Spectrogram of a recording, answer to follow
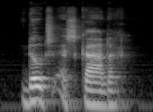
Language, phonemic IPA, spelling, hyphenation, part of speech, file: Dutch, /ˈdoːts.ɛsˌkaː.dər/, doodseskader, doods‧es‧ka‧der, noun, Nl-doodseskader.ogg
- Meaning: death squad (squad that murders dissidents)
